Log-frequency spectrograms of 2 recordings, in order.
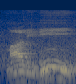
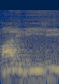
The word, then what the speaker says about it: Malini: Mama Nama Malini. Not Malinihi. You cannot say.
